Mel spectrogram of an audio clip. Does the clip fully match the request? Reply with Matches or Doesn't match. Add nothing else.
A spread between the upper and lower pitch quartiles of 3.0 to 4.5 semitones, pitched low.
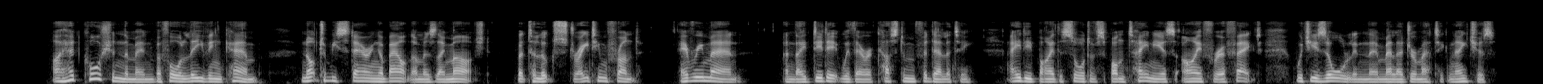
Matches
